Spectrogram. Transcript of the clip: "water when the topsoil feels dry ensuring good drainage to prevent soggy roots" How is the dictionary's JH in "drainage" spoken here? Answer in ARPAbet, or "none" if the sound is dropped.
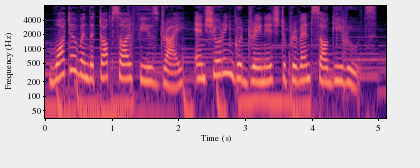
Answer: JH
